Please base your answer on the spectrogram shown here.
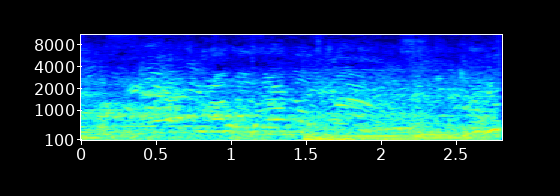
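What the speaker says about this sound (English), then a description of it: "Listen to this crowd. They are visceral in their reaction." Crowd at a wrestling show, SPW Warpath, a dense steady roar of chatter and reaction throughout, with a louder swell in the second half.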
